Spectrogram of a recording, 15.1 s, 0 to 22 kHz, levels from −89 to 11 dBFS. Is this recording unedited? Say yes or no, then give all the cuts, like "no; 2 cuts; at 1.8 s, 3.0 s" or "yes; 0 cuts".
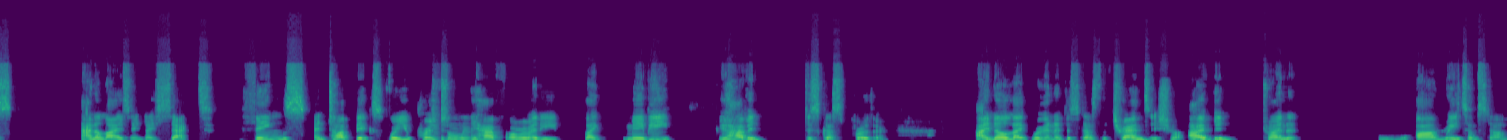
yes; 0 cuts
